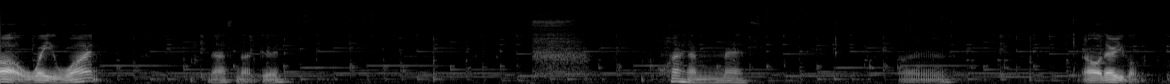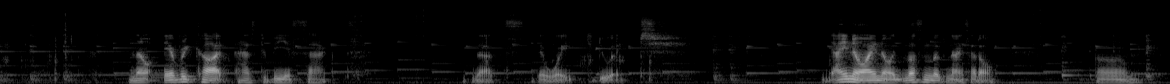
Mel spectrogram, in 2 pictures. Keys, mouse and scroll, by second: 3.3 click, 3.9 click, 4.3-6.7 middle drag, 7.5 click, 8.1 click, 10.3-11.5 middle drag, 11.7-12.6 scroll down 3, 12.6-14.1 middle drag, 15.3 click, 15.9 click, 16.8 middle click, 17.5-18.4 scroll up 4, 18.4-20.2 middle drag, 22.4-23.4 drag.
